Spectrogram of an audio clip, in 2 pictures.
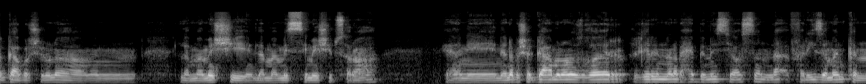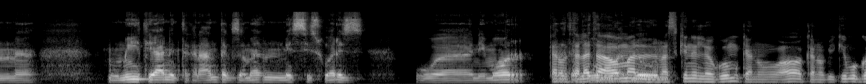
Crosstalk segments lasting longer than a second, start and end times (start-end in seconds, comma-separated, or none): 14.1-15.4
